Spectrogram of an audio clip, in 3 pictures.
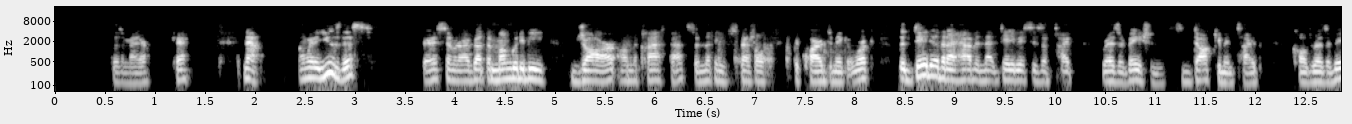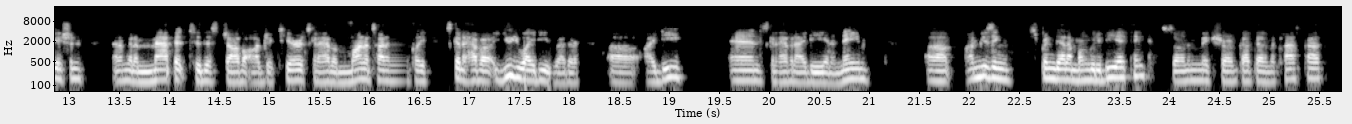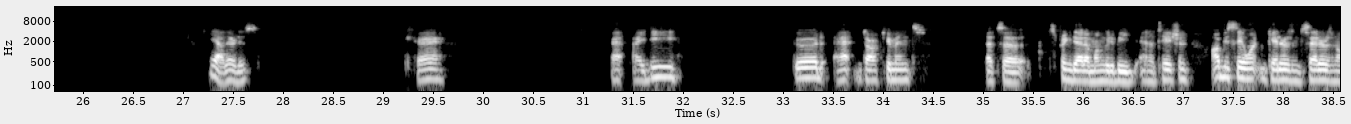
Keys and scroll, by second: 9.8 Return, 14.2 Return, 24.6 shift+super+o, 27.5 shift+super+o, 29.7 ctrl+Tab, 30.8 Tab.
